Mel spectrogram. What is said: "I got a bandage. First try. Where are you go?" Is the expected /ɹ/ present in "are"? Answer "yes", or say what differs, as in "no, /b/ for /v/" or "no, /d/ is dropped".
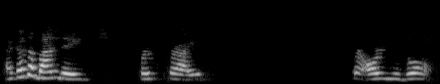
no, /l/ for /ɹ/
